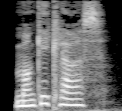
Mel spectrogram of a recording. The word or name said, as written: MONKEYCLASS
